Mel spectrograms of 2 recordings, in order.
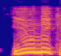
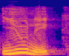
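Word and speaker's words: unique: আসলো ইট ওয়াজ এ ইউনিক experience এটা ছিল একটি অসাধারণ অভিজ্ঞতা একটি অসাধারণ অভিজ্ঞতা ইউ এর উচ্চারণ যখন ইউ এর মত হয় তখন কিন্তু এন বসে না এ বসে তো এটার উচ্চারণ ইউনিক ইউনিক ইট ওয়াজ এ ইউনিক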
